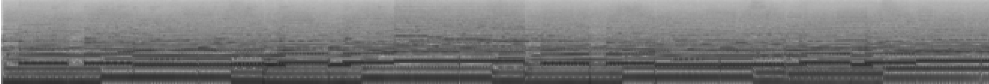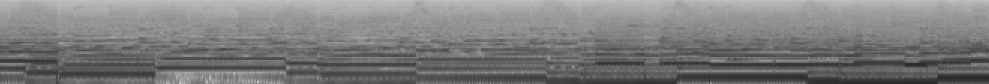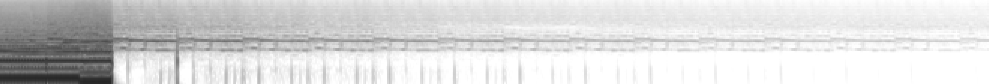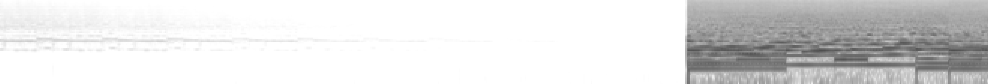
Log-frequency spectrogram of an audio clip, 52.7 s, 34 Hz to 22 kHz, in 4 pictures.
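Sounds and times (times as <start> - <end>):
wah-wah loop: 0.0 - 28.3, 48.8 - 52.7.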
